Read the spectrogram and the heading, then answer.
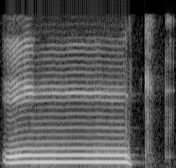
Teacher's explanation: هخفي النون في نفسها وأكون مجهز للكاف · Term: الإخفاء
